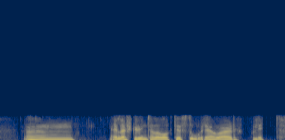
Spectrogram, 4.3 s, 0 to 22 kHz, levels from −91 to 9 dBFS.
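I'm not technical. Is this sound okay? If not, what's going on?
No. Throughout, the speech sounds muffled and slightly rough, a bit robotic, like an old internet phone call. That comes from the G.729 codec, which squeezes speech hard by rebuilding it from a rough model of the voice, discarding all the higher sounds.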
